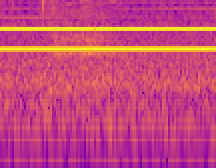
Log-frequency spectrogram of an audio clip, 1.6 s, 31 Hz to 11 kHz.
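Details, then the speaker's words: 1991 Dodge Dakota SE 5.2L V8 windshield wiper motor, tested, blowing fuses; steady high continuity beep between motor and case, which should never beep, showing a shorted armature grounding to body. "So somewhere in the motor itself we have a shorted armature. Therefore it's short to ground, shorts to body ground."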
